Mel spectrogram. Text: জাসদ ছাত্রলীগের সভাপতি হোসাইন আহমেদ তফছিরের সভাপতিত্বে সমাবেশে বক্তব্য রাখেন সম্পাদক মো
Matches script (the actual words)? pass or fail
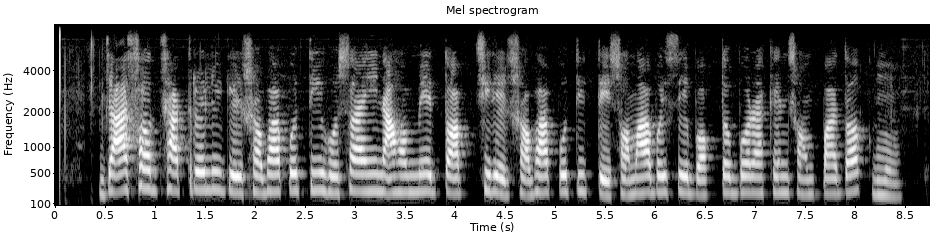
pass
